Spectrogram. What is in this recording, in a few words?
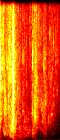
foot, ambient; Shadowman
